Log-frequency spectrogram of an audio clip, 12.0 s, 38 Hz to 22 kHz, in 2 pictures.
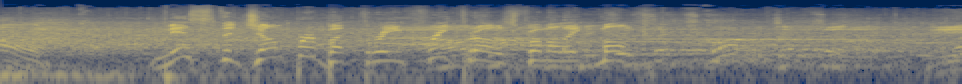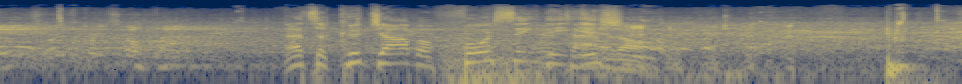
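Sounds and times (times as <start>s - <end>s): arena crowd noise: 0.0s - 12.0s
indistinct voices: 8.6s - 12.0s.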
